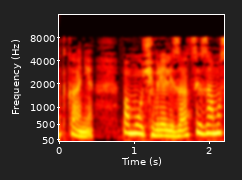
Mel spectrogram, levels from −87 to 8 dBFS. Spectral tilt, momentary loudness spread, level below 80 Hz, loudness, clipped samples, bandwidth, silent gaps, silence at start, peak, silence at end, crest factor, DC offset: -4.5 dB/octave; 8 LU; -50 dBFS; -14 LUFS; under 0.1%; 8.6 kHz; none; 0 s; -2 dBFS; 0 s; 12 dB; under 0.1%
